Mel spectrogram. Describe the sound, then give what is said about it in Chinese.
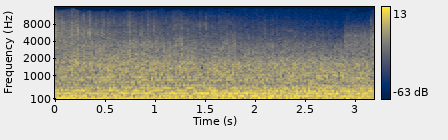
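Propeller aircraft engines roar as a squadron of torpedo bombers takes off to attack an enemy fleet. The engine noise is a dense, loud, steady drone that does not break for the whole clip. “他们就起飞去袭击日军舰队了。首先起飞的是第8鱼雷轰炸机中队。”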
